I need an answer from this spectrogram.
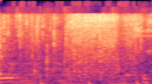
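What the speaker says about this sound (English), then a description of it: "I'm just going to tear them" Paper scraps being torn by hand for inner journal covers, giving a close, bright ripping crackle that swells in the middle of the moment over a low steady hum.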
